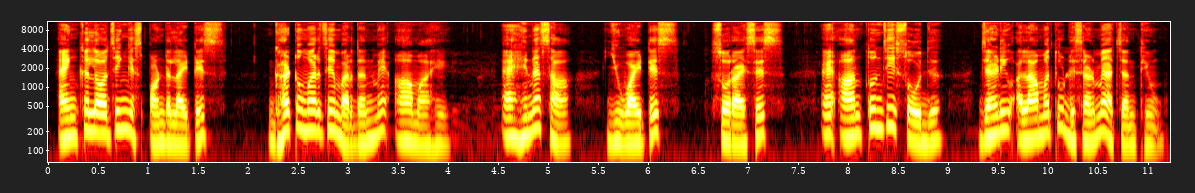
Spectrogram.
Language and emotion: Sindhi, neutral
